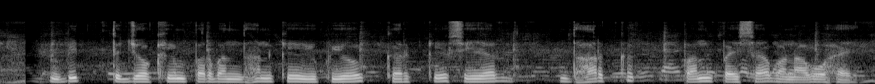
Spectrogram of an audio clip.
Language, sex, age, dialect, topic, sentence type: Magahi, male, 25-30, Southern, banking, statement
